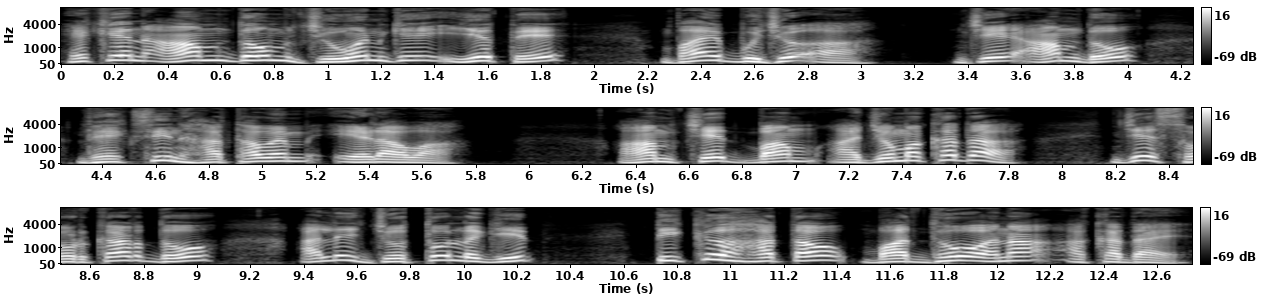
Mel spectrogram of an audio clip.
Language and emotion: Santali, angry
